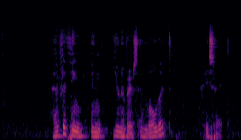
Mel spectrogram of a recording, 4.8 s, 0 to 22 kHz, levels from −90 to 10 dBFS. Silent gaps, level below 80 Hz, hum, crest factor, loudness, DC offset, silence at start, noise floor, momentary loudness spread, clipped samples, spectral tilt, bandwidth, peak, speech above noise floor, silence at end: none; -70 dBFS; none; 18 dB; -46 LUFS; under 0.1%; 1.05 s; -78 dBFS; 10 LU; under 0.1%; -5 dB/octave; 14 kHz; -30 dBFS; 33 dB; 0.25 s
